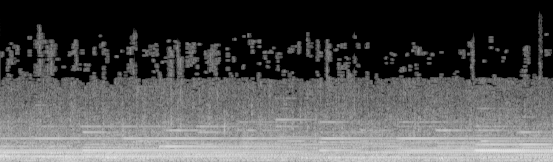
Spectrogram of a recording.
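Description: Clock-tower bell chimes playing a tune: overlapping bell notes ring on and decay into one another, with a strong new note struck near the end.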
